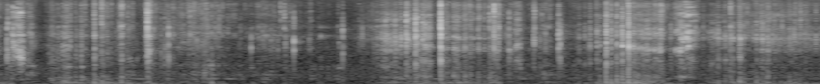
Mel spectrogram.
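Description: A metal blade carves a solid, dry pink soap bar, shaving off brittle flakes. The clip is a series of crisp, bright scraping and crunching strokes, with dry crackling bursts that stop quickly and leave almost no ring.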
